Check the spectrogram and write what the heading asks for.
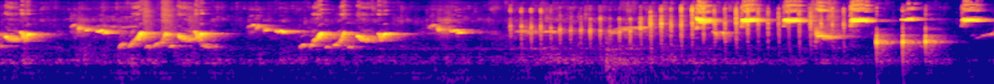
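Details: Young wild-caught White-rumped shama delivering repeated descending whistled phrases about every second, then a burst of rapid ticking notes and sharp high piping whistles near the end.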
